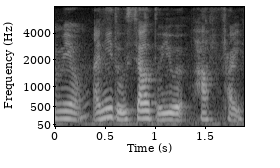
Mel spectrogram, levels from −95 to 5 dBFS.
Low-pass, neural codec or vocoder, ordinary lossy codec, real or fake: none; none; none; real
